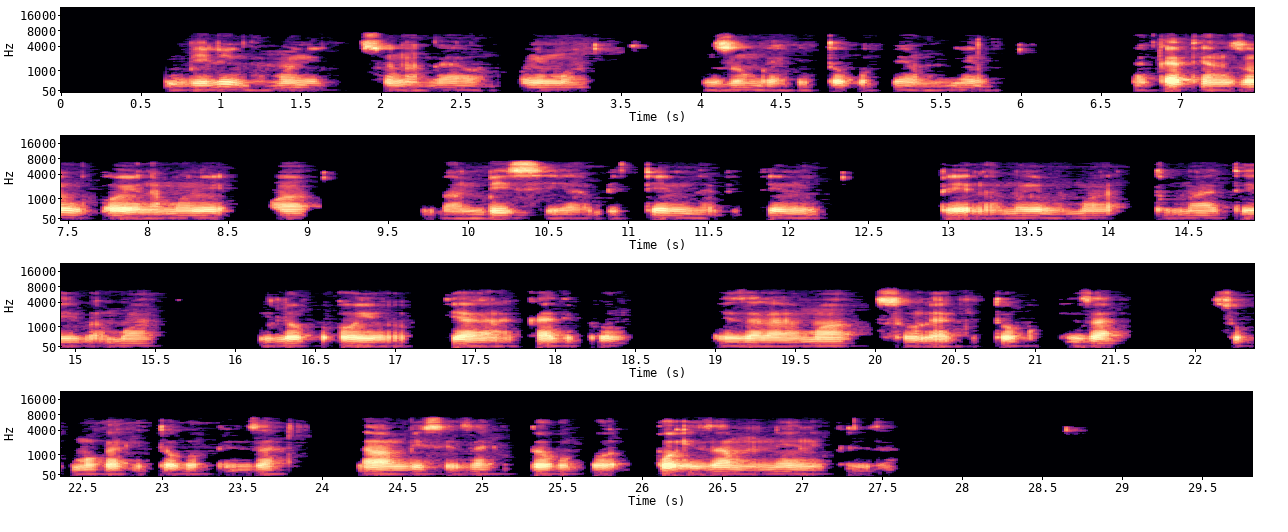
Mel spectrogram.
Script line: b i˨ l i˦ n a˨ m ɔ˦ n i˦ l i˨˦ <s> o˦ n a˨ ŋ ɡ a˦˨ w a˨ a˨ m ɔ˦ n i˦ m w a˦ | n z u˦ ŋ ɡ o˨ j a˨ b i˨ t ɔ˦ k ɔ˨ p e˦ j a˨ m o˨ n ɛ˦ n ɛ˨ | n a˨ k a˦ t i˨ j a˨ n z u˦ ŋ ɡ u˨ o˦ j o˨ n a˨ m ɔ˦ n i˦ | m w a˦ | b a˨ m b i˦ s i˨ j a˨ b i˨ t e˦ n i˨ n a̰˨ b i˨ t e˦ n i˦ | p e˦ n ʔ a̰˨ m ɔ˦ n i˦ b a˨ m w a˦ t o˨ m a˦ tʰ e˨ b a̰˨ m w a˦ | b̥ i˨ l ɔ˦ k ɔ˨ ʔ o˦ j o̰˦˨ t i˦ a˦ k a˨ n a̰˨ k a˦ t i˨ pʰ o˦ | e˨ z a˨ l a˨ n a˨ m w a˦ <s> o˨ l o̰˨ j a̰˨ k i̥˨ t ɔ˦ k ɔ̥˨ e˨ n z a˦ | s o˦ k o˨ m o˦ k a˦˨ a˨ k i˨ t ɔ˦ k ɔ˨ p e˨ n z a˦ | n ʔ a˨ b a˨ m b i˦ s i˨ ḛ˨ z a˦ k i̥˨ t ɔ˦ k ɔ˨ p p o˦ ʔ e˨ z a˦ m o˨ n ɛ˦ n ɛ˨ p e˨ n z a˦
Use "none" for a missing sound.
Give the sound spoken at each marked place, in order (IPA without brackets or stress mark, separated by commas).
s, s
